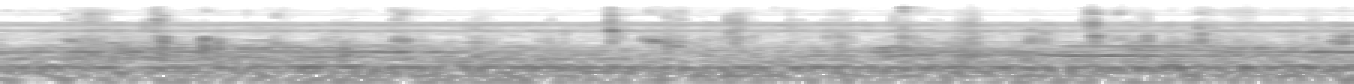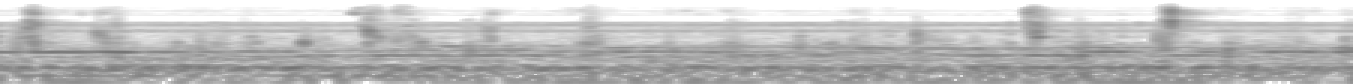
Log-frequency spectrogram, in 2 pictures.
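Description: A person chewing a mouthful of kebab wrap with yogurt, close to the microphone, with irregular sharp mouth clicks throughout.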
